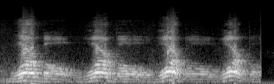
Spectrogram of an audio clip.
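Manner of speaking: warbling alarm imitation. Shown as a demonstration. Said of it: "a warble sound will go off like this".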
